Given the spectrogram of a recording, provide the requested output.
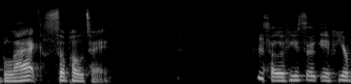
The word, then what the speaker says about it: sapote: It's called black sapote.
